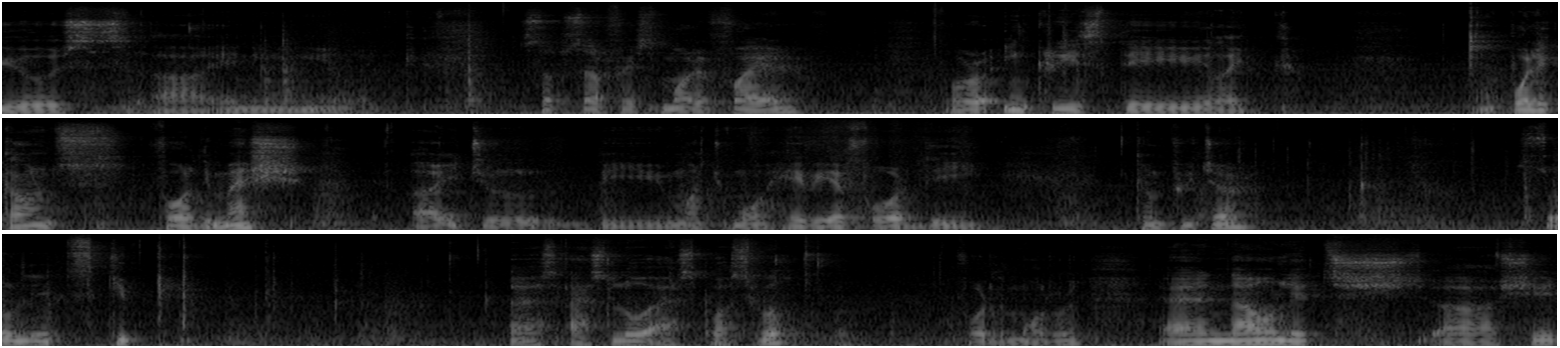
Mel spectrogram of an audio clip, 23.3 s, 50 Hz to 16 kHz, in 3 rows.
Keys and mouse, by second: 0.3-0.8 middle drag, 16.2 n, 17.9-18.5 middle drag, 19.5 click.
